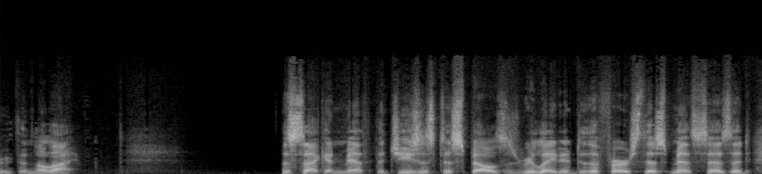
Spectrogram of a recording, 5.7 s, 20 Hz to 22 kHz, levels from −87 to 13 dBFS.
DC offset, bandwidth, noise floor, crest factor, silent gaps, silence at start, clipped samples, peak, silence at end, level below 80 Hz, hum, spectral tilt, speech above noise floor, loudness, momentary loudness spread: under 0.1%; 15.5 kHz; -75 dBFS; 22 dB; none; 0 s; under 0.1%; -2 dBFS; 0 s; -68 dBFS; none; -1 dB/octave; 54 dB; -20 LUFS; 6 LU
